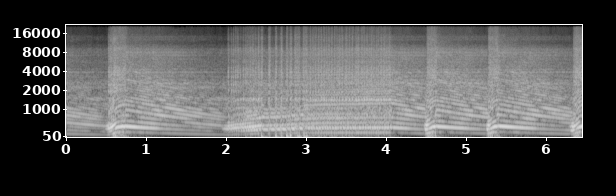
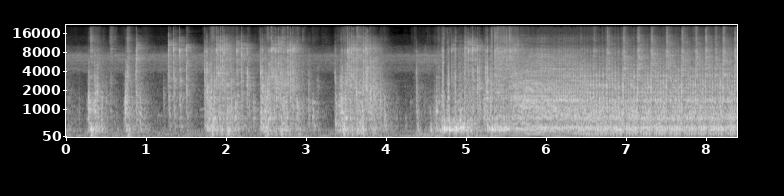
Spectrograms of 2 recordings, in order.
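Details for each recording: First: Kawasaki KX125 two-stroke dirt bike, first start after sitting too long (initially rough idle, run outside): crisp revs blip up and fall back to even buzzing idle, clean and responsive, no misfires; fired up surprisingly, sounded pretty good, normal running. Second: Kawasaki KX125 two-stroke, first start after sitting far too long, following dripping: several kicks, then a buzzy, uneven rough idle. Owner considers it understandable; cause unconfirmed.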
